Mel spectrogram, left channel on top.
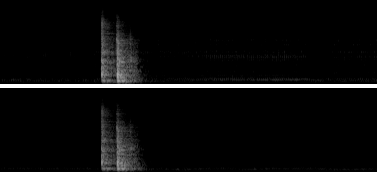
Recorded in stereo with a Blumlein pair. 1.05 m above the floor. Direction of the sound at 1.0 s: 10° left.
